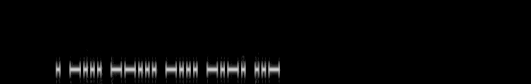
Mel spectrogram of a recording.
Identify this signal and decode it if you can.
Morse code, heard as a keyed tone, about 36 wpm, 700 Hz. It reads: EB7BCU
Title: DXCC-100 Call Signs - 6 Characters - Repeated 3x - 35wpm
